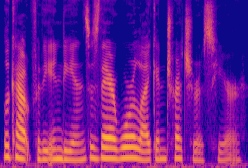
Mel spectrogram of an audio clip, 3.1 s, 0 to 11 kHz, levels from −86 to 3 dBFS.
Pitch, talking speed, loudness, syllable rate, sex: 185 Hz, 230 wpm, -18 LUFS, 6.4 syllables/s, female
